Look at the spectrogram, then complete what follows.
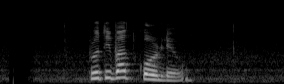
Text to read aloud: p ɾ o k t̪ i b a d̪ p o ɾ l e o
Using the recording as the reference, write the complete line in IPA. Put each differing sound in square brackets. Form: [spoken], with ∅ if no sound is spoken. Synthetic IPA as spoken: p ɾ o [∅] t̪ i b a d̪ [k] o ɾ l e o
